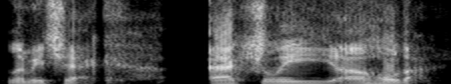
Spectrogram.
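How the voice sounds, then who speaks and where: A man's voice: on the high side, steady tone, normal speed, a bit bright, no room sound, studio quality. A man voicing an easygoing young library desk worker who talks casually. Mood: offhand.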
